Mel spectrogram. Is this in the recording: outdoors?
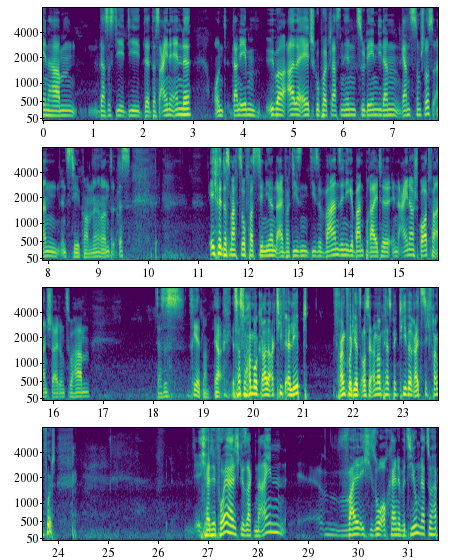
yes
